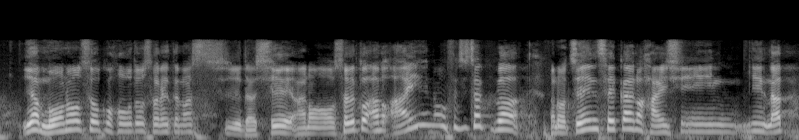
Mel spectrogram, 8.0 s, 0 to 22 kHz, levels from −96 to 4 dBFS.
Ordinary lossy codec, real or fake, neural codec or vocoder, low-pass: none; fake; codec, 16 kHz, 2 kbps, FreqCodec, larger model; none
